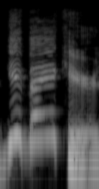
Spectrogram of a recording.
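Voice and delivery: very high, slow, panicked shrieking woman's voice.

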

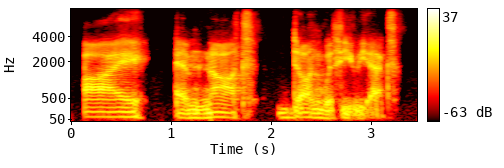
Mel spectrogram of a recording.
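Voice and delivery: extremely low put-on voice. Retelling what a thing said to him while he was petrified, very deep voice. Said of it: "deeper than James Earl Jones on his best day voice".

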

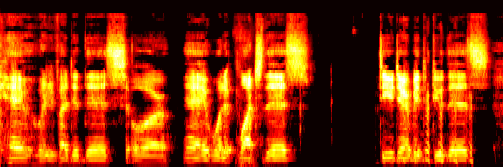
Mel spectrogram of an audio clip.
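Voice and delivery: mock muttering under breath. Showing what they say around the ladies: imitating muttering under breath. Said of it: "I'm always speaking under my breath around them".

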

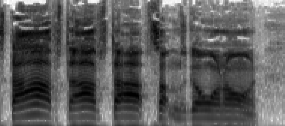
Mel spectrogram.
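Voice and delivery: mock screaming, high-pitched, put-on. Retelling calling to riders ahead after a fall: retelling own screaming. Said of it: "so I start screaming up ahead".

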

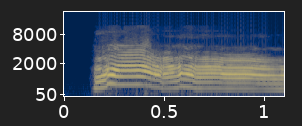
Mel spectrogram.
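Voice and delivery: shriek. Answering the game master's request for a scream sound: scream. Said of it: "Make a scream sound".

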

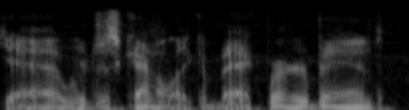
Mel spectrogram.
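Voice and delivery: put-on sad tone. Retelling what he said about his band: imitating a sad remark. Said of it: "just how sad he said it".

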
